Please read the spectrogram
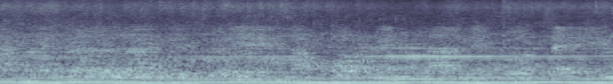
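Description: Small outboard motor on an inflatable rib running at a steady speed, a constant drone over a steady hiss.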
